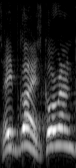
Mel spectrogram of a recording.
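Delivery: loud, high-pitched holler; calling out. Retold or imitated. Rescuer directing his friends, hollered out. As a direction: shout orders across to the crew.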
